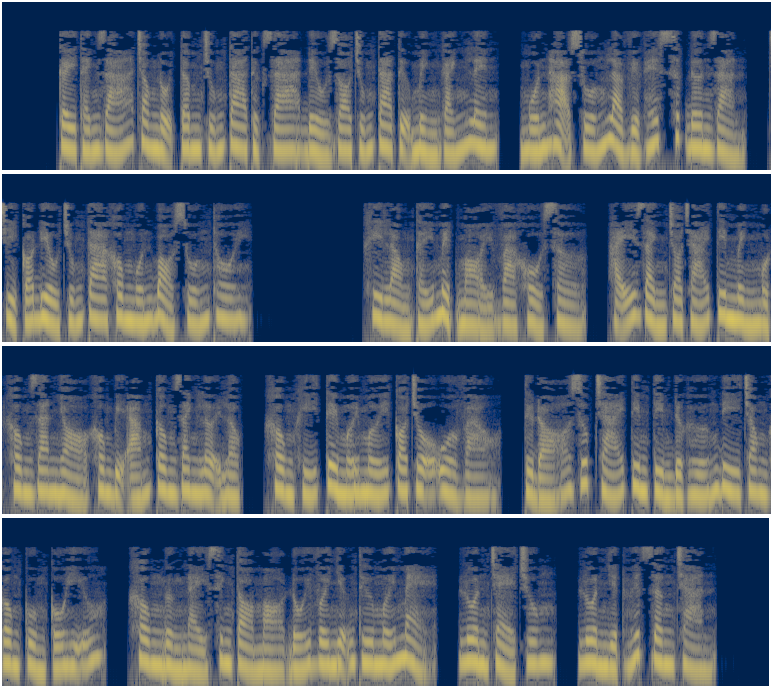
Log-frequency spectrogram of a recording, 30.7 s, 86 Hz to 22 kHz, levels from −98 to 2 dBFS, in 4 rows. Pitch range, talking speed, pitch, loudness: 160-190 Hz, 205 wpm, 175 Hz, -26 LUFS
